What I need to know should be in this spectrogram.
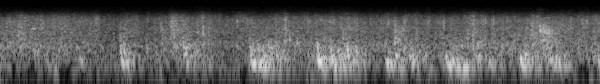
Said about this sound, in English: that depends on how long the storm lasts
